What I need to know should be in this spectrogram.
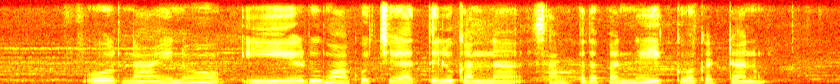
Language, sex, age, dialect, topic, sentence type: Telugu, female, 36-40, Utterandhra, banking, statement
